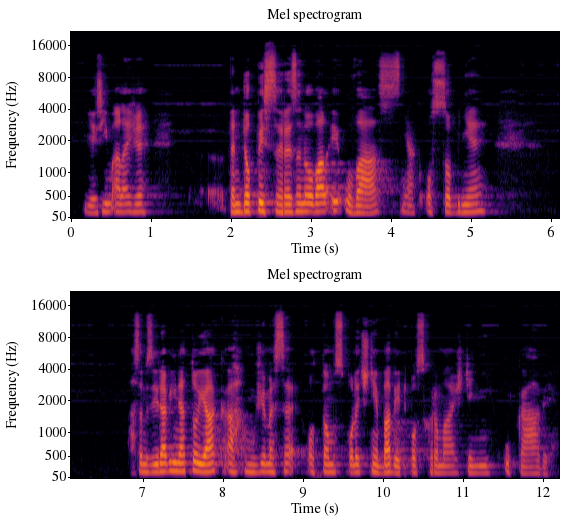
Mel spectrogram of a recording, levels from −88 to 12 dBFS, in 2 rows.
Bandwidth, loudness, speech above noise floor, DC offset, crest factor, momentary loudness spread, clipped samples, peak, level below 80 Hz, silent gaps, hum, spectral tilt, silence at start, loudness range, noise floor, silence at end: 16 kHz; -24 LUFS; 46 dB; under 0.1%; 22 dB; 13 LU; under 0.1%; -2 dBFS; -80 dBFS; none; none; -4.5 dB/octave; 0.15 s; 6 LU; -70 dBFS; 0.15 s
